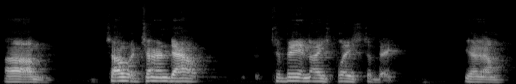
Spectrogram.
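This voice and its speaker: A man with a raspy voice, a podcast guest telling rambling, folksy stories in casual chat. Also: medium pitch, slow pace, pushed and bright. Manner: rambling, folksy, with many fillers. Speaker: podcast guest, former track owner.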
